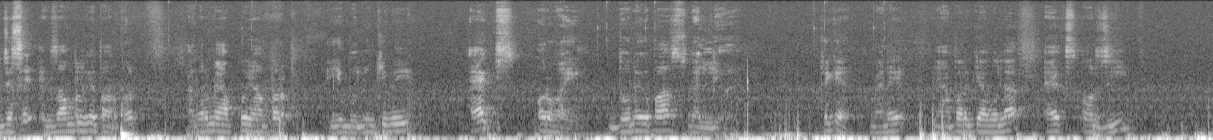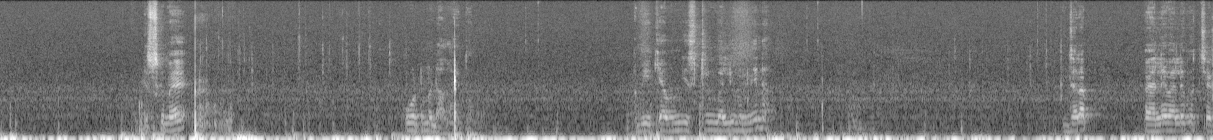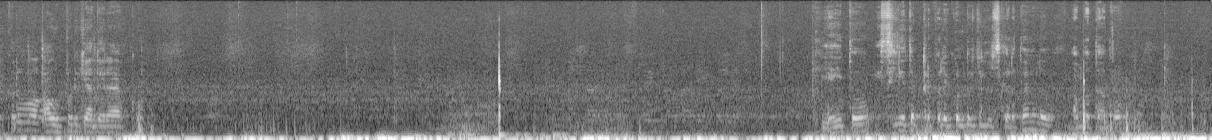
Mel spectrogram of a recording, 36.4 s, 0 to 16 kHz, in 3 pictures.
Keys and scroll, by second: 22.2 ctrl+s.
